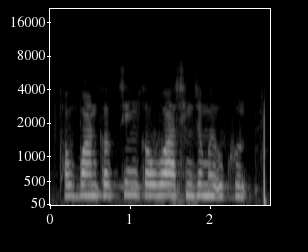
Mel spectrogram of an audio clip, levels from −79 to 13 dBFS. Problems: none marked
